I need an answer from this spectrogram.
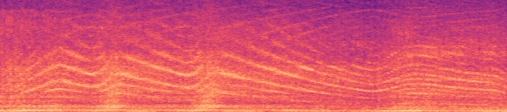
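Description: T-bucket hot rod engine revving hard during a burnout, its pitch climbing and dropping about four times, with one long drop in the middle.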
